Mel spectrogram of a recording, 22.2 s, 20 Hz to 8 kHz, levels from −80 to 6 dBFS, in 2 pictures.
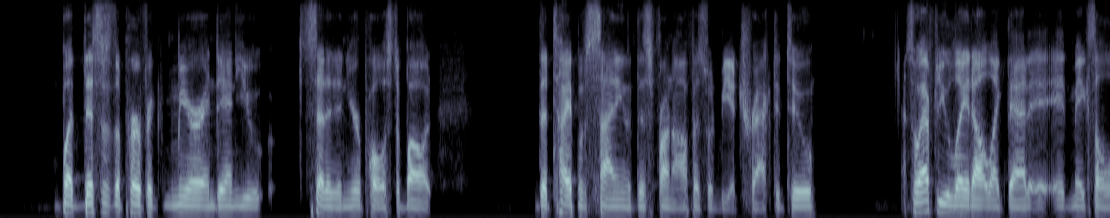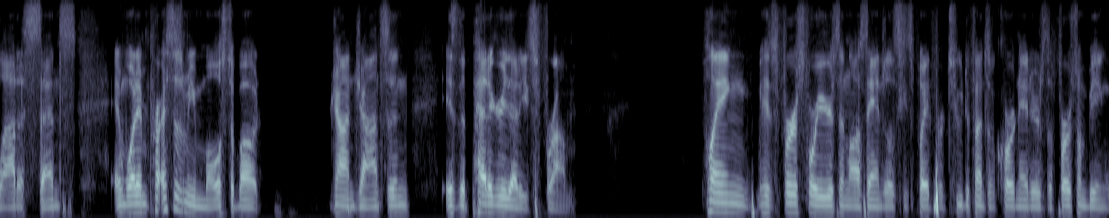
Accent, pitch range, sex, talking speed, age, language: American, 95-115 Hz, male, 200 wpm, 20-39, English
